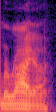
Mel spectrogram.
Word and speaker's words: Maria: on the guitar called They Call the Wind Mariah, and I thought it was just a name for the wind. It was quite a shock for me when I found later it's spelt Maria.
